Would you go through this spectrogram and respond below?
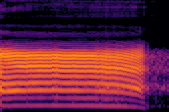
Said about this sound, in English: What's the bleating of sheep I hear?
